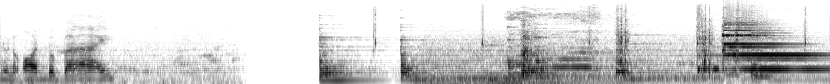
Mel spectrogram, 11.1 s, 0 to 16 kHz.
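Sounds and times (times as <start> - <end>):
quick clicks: 8.2 - 8.4
loud bell chime: 9.6 - 11.0.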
